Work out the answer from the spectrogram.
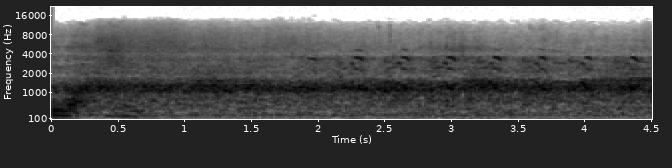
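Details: Thousands of common starlings settle to sleep at sunset in a big reed field next to the Starrevaart birding lake. A steady roar of massed chatter fills the air, with thin, repeated high chirps above it.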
